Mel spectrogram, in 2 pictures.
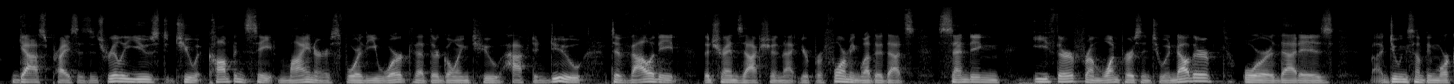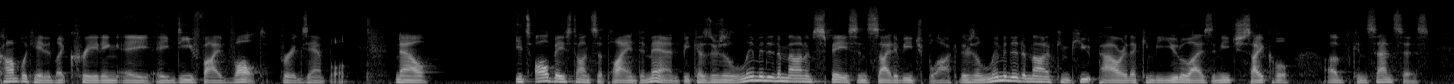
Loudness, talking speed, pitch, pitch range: -30 LUFS, 175 wpm, 100 Hz, 90-115 Hz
